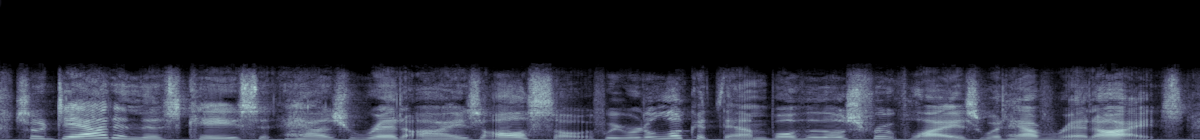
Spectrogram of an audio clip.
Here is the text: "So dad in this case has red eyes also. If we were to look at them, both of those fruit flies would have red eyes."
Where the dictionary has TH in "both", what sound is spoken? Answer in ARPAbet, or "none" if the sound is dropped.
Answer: TH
